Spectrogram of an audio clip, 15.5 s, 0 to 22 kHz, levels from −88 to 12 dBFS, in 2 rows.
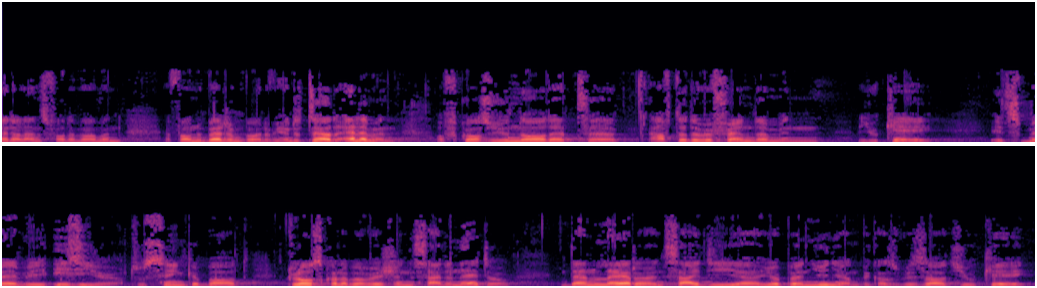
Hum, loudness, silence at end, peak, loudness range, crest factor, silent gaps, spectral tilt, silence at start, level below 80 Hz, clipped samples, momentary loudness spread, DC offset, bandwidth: none; -27 LUFS; 0.1 s; -6 dBFS; 6 LU; 22 dB; none; -4.5 dB/octave; 0 s; -64 dBFS; under 0.1%; 15 LU; under 0.1%; 11.5 kHz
